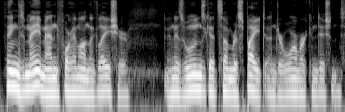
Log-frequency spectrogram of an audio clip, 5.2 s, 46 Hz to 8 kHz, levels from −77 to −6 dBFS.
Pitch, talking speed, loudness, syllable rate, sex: 115 Hz, 195 wpm, -17 LUFS, 5.2 syllables/s, male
